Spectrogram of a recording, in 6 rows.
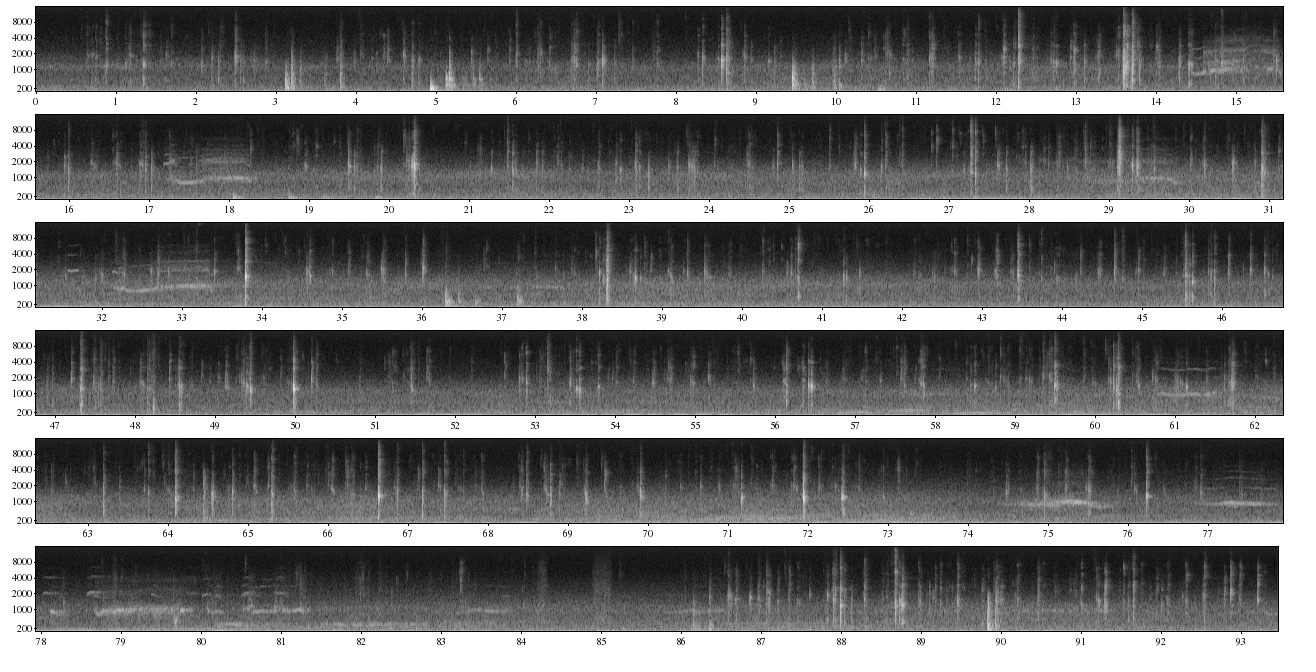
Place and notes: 10.14pm on a breezy evening. A fox is munching bones I have put on the wooden deck for him. Owls call and an apple falls hitting the wheelbarrow. A jet flies over.
MixPre 6 II with 2 Sennheiser MKH 8020s
West Midlands, England, United Kingdom, 23 August 2021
